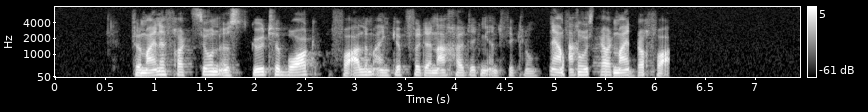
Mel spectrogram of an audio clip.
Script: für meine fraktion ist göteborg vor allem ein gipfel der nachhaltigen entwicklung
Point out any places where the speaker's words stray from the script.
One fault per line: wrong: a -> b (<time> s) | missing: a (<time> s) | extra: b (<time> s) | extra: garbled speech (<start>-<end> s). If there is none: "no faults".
extra: garbled speech (4.9-6.1 s)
